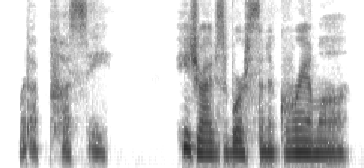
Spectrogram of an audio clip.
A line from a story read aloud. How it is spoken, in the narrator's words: Pacey mumbled to himself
